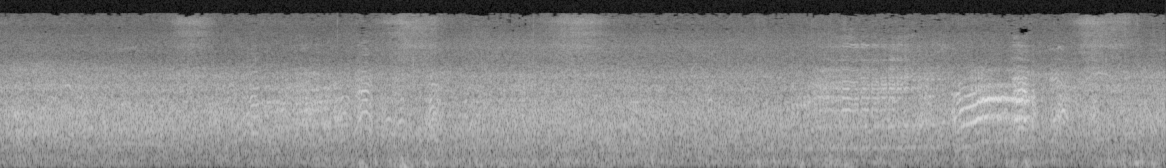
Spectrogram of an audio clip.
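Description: Common guillemot breeding colony: a steady hiss of background noise with scattered faint bird calls, and one louder call near the end that rises and falls in pitch, lasting under a second.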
